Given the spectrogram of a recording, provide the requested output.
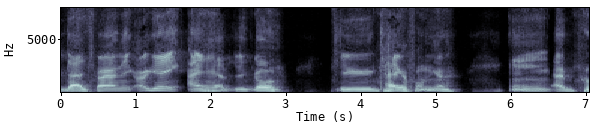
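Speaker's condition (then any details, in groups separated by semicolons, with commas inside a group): Cerebral palsy; neck surgery went badly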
